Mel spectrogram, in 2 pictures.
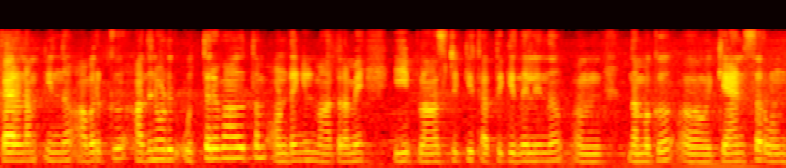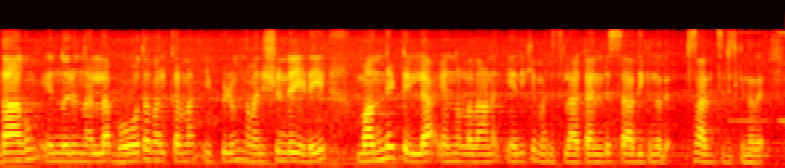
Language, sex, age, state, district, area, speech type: Malayalam, female, 45-60, Kerala, Kottayam, rural, spontaneous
